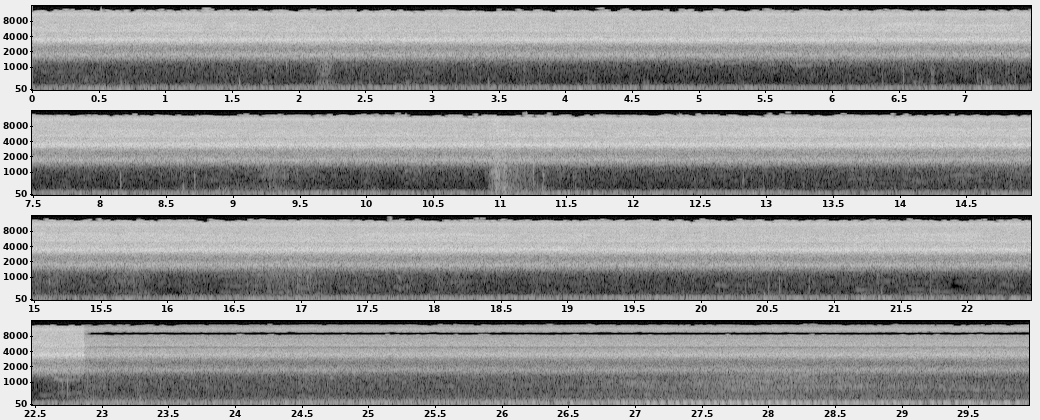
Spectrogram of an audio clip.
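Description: Steady high-pitched drone of forest insects, unbroken. About three-quarters of the way through it drops suddenly to a quieter, thinner drone, with a low rumble underneath throughout.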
